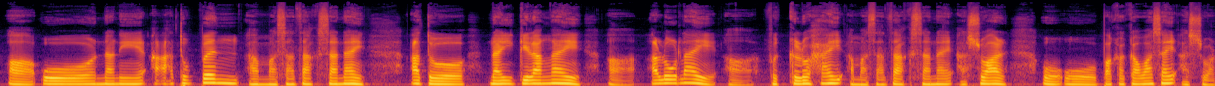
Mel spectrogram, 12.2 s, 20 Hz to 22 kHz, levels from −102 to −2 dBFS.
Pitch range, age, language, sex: 120-145 Hz, 20-39, Chinese, male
